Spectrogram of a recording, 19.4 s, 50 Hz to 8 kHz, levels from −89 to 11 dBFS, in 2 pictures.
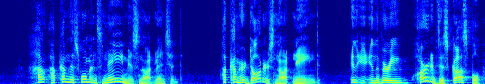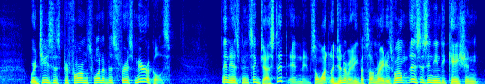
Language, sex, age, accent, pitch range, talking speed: English, male, 60-79, American, 135-200 Hz, 145 wpm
